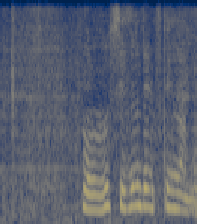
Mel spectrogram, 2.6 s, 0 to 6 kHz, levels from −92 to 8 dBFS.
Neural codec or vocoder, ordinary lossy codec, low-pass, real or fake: codec, 24 kHz, 1 kbps, SNAC; Opus, 32 kbps; 5.4 kHz; fake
